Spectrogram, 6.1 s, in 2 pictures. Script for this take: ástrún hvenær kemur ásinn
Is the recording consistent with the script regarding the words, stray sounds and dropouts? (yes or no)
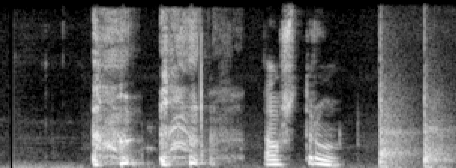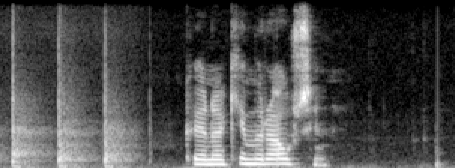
no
